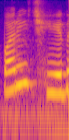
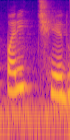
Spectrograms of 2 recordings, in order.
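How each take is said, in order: First: परिच्छेद without holding the chh; light single chh in परिच्छेद; wrong single consonant. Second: परिच्छेद with a held ch before chh; correct doubled consonant. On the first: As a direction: say परिच्छेद as pari-chhed. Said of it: "परिच्छेद नहीं होता". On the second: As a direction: say परिच्छेद as parich-chhed. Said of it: "परिच्छेद होता है". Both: Shown as a demonstration.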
